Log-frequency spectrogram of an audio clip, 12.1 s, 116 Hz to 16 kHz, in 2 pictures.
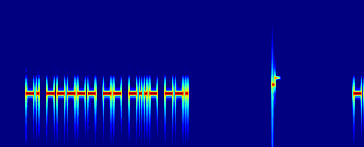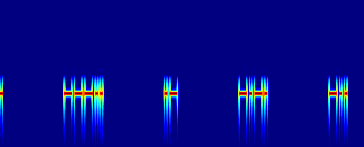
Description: Morse code, heard as a keyed tone, about 28 wpm, spaced as for 12 wpm, 700 Hz. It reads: N0MXG N8ACD
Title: USA Call Signs - 5 Characters - 8x Character Spacing - 28wpm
